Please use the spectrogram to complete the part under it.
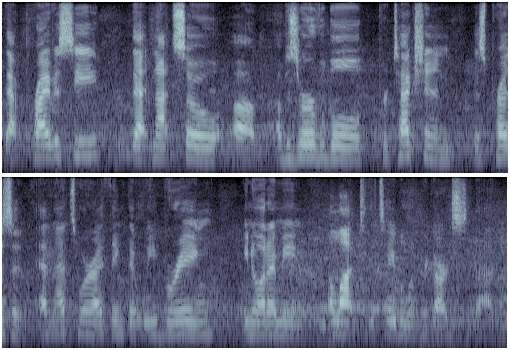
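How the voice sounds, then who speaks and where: A woman's voice: medium pitch, fairly even intonation, normal speed, few pauses, noisy background. A woman from the Midwest, co-owner of a protection business, answering interview questions in an earnest way with frequent fillers.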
